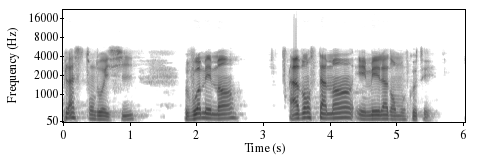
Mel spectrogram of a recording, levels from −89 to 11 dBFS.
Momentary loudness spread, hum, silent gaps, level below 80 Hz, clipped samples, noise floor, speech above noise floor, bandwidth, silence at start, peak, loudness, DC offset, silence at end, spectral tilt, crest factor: 15 LU; none; none; -66 dBFS; under 0.1%; -59 dBFS; 39 dB; 8.2 kHz; 0 s; 0 dBFS; -20 LUFS; under 0.1%; 0.55 s; -7 dB/octave; 22 dB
